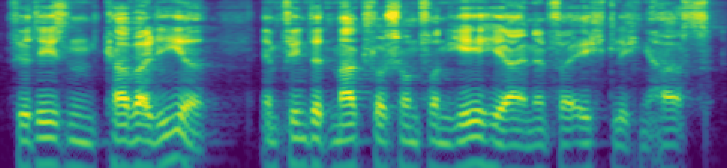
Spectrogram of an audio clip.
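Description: A low-voiced man reads a literary short story in a calm, measured manner. He narrates steadily and unhurriedly, with his voice sitting slightly low for a man. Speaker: reader of a short story on radio. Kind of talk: literary reading.

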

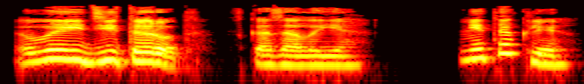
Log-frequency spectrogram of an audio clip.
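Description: A woman reading an audiobook in the first person, with a brisk, dry and commanding delivery. Her voice sits at a middle pitch. She gives orders crisply in the dialogue. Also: animated, a little mellow. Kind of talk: audiobook narration.

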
